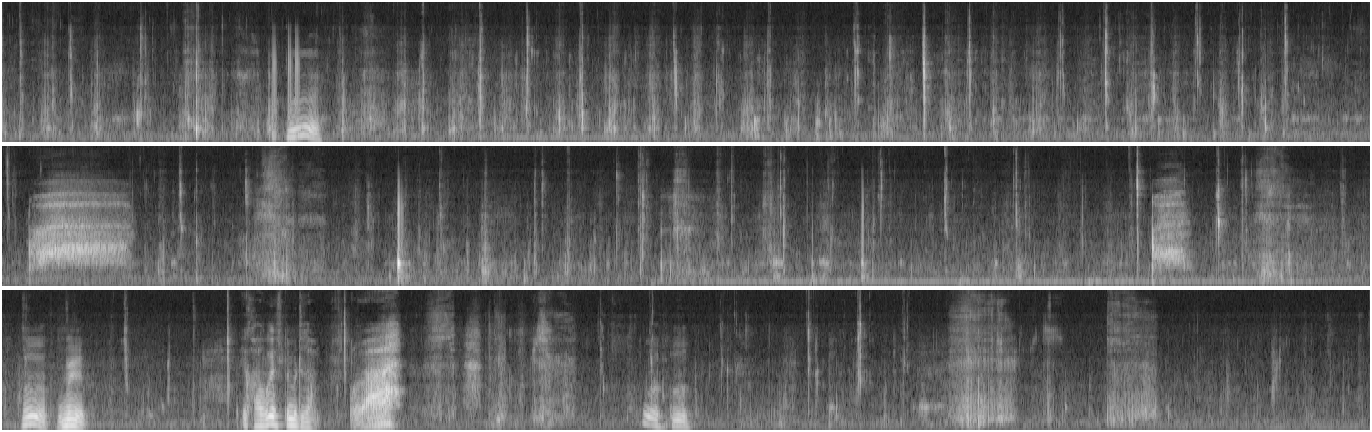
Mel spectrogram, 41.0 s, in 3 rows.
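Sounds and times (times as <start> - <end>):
wet chewing and lip-smacking: 0.0 - 14.0, 15.0 - 27.6, 28.4 - 29.8, 30.6 - 30.9, 31.7 - 41.0
person humming: 2.8 - 3.2.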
